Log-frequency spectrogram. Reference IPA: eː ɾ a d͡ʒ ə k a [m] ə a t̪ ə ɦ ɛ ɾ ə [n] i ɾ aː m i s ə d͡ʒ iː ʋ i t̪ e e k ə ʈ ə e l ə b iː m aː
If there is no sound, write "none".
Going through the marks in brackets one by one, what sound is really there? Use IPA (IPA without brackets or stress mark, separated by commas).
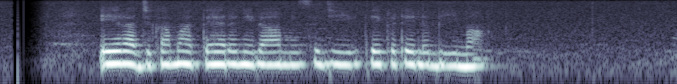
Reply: m, n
